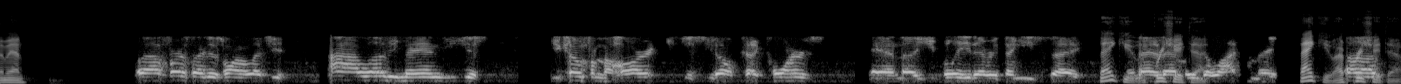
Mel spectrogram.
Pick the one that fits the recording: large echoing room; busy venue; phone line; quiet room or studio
phone line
